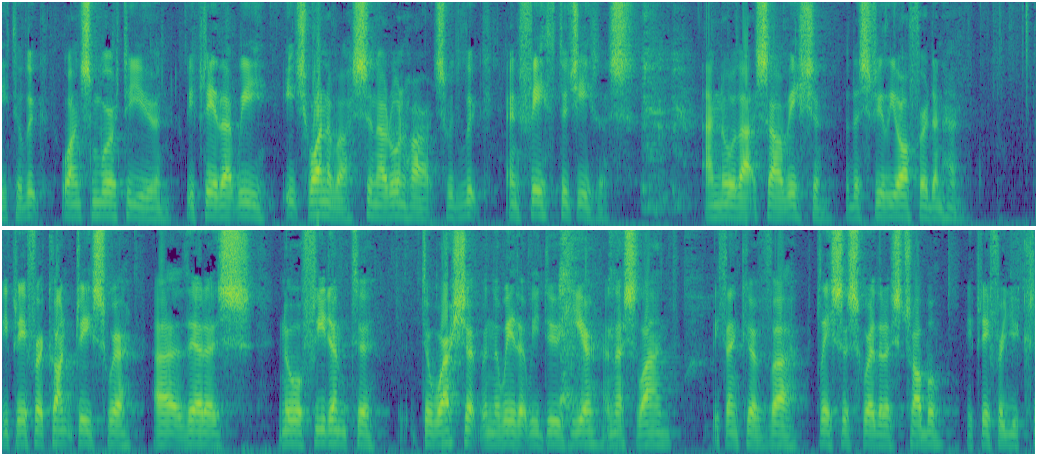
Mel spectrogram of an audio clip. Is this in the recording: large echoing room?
yes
